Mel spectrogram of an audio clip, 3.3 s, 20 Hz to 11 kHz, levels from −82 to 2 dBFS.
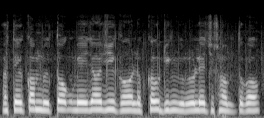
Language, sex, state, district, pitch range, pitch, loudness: Wancho, male, Arunachal Pradesh, Longding, 165-185 Hz, 170 Hz, -12 LUFS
